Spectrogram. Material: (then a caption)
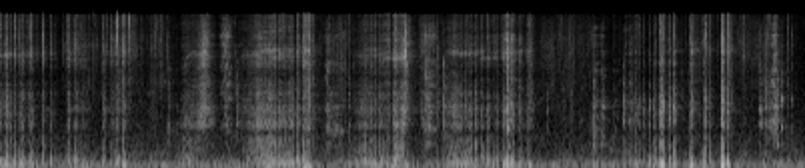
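Soap. A metal utility-knife blade repeatedly shaves and scrapes a dry, solid cream soap bar with red-painted edges, held in the palm. The steady stream of short, crisp strokes gives a bright, gritty scraping rasp with a soft low rumble underneath.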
